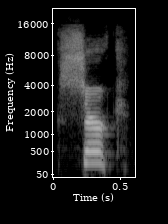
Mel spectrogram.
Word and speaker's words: cirque: you is it wait do you say circus sir cirque circle like cirque without the us okay cirque circ i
